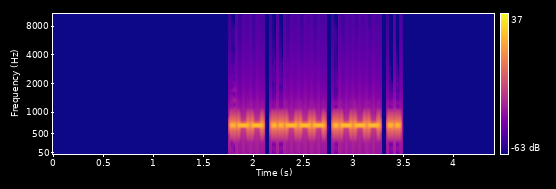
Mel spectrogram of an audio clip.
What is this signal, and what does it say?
Morse code, heard as a keyed tone, about 36 wpm, 700 Hz. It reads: W2JI
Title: USA Call Signs - 4 Characters - Repeated 2x - 35wpm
